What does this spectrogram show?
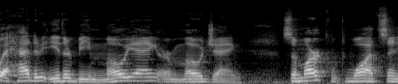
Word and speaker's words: Mojang: right half wrong because it is pronounced moyang just not here in the states and in most countries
